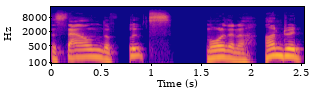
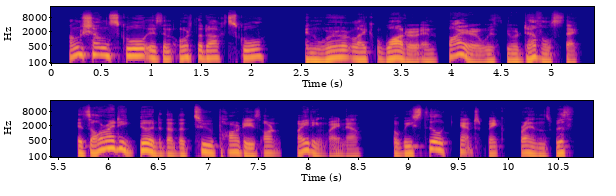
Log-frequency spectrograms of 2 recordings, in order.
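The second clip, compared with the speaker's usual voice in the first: ordinary delivery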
